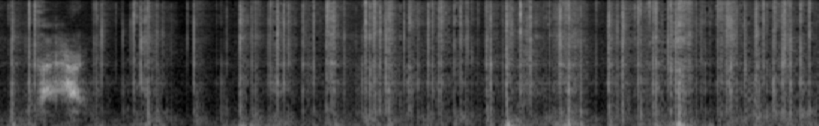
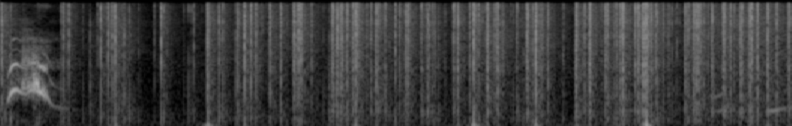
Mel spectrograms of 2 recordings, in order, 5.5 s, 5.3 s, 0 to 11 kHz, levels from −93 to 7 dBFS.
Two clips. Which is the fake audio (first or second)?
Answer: first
